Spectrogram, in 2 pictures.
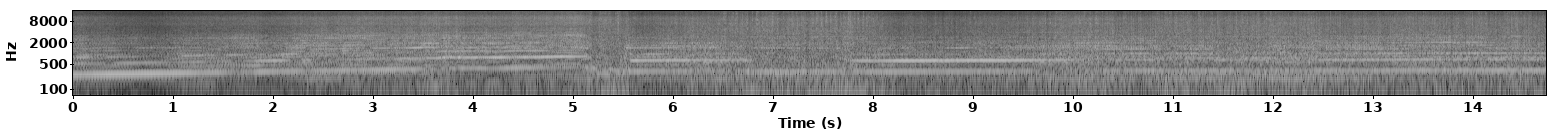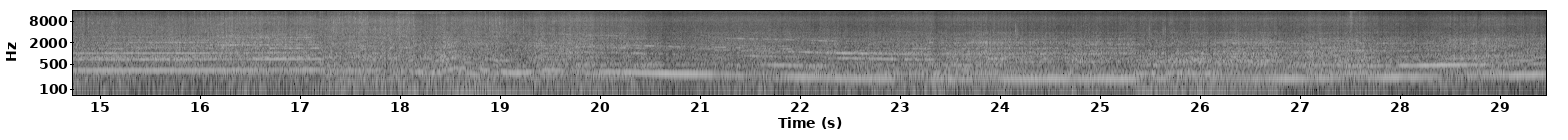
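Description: Shelby Mustang GT350R's V8 race engine at full racing pace, heard inside the cabin. The revs climb and drop at an upshift about five seconds in, hold nearly steady for about twelve seconds, then fall away with a brief wavering around eighteen seconds in, stay low for several seconds and climb again near the end.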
